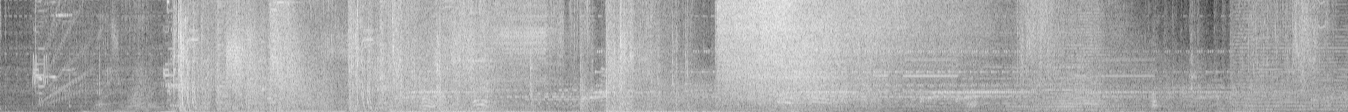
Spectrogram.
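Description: Sci-fi battle sound mix under a dramatic orchestral score: deep booms and crashes of a starship bridge taking hits, with consoles sparking. There are several heavy impacts, about two seconds in and again around seven to nine seconds.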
